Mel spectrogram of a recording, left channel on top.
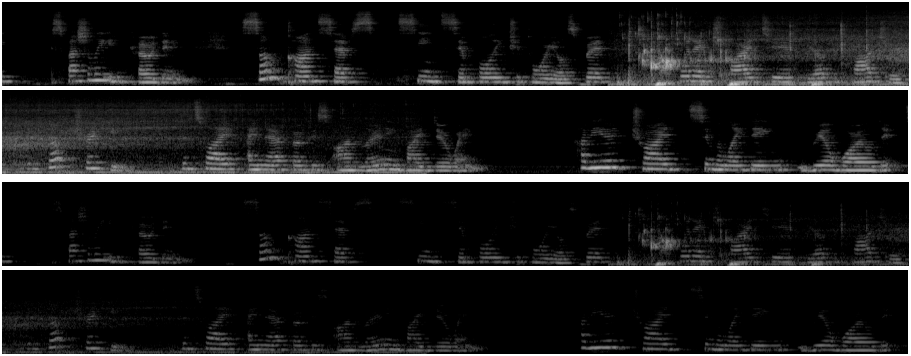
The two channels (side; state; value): right; quieter; 14.7 dB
